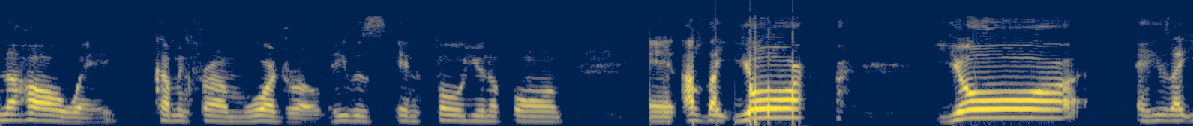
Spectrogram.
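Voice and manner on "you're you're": high, loud flustered stammer; starstruck stammer. Retold or imitated. Starstruck extra stammering on meeting Chris Evans. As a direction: lose your words in awe.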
